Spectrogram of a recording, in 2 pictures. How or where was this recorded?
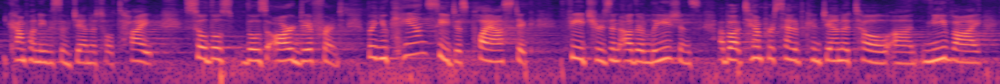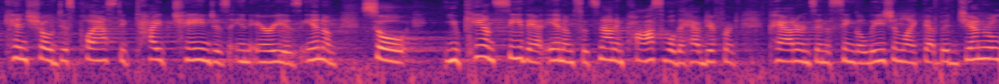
busy venue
